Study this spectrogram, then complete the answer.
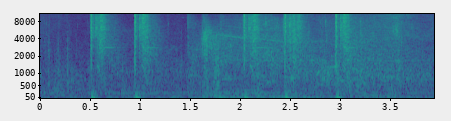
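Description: Gunfire in the video game Far Cry 4: six sharp shots spaced roughly half a second apart, loud and close over a constant rumbling background.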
